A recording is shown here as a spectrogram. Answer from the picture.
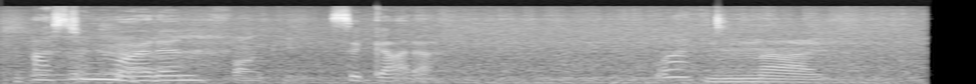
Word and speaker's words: Martin: way to do it we can take the T and make it a stop T Mart stop the Air Mart and fall to the end Martin this is the most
